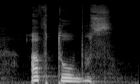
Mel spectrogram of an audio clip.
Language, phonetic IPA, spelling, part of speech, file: Ukrainian, [ɐu̯ˈtɔbʊs], автобус, noun, Uk-автобус.ogg
- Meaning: bus, motorbus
